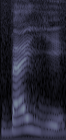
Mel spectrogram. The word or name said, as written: yawn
